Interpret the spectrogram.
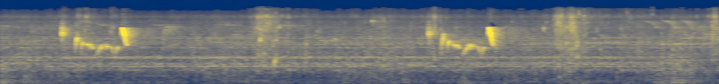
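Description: A songbird singing the same short phrase twice, a few seconds apart: a falling run of notes that ends in a quick rising whistle.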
